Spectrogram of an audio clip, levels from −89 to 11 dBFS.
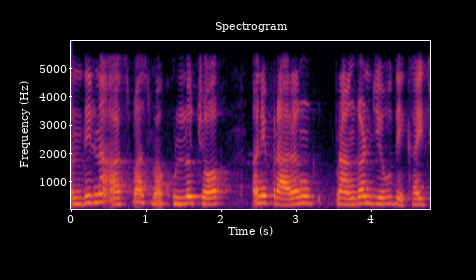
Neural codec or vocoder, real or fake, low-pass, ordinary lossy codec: none; real; 5.4 kHz; none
